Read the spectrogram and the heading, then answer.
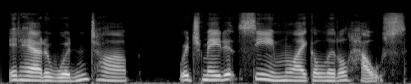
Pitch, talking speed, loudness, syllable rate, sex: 185 Hz, 190 wpm, -17 LUFS, 4.7 syllables/s, female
